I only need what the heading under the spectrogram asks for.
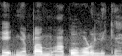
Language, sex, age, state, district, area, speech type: Santali, female, 45-60, Jharkhand, Seraikela Kharsawan, rural, spontaneous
